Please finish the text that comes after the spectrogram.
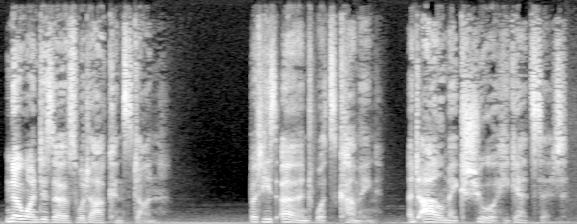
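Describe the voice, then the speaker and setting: An actress playing a defiant, confident commander in a video game, firm and dry in manner. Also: female voice, sits low, moderate pace, slight background noise. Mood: resolute.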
